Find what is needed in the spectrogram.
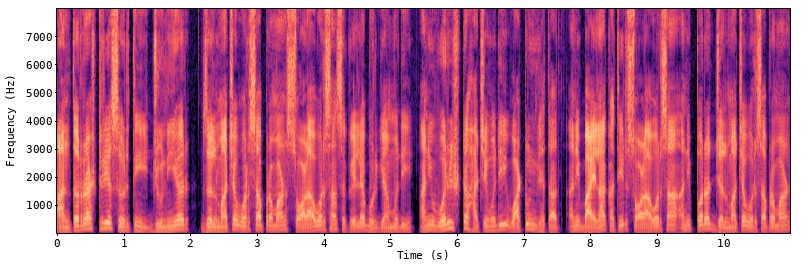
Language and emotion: Goan Konkani, neutral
